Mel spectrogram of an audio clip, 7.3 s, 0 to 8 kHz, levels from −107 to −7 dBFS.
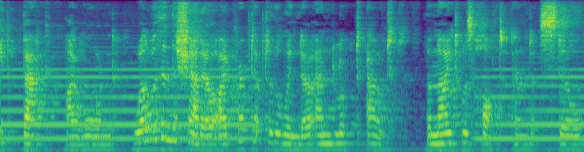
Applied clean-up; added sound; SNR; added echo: none; Wind instrument, woodwind instrument; 11 dB; reverberation time 1.0 s.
